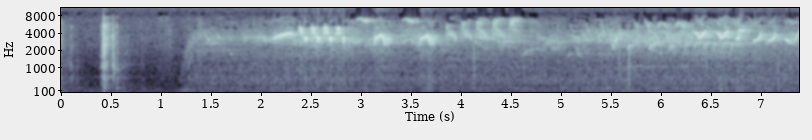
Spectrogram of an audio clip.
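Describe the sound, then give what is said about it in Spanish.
Recorded birdsong of many birds played from a CD: several birds chirp and trill in dense, overlapping bursts of high, rapid calls over a steady hiss, after a brief sharp click at the start. No one speaks. “Yo tengo un CD. CD. Sí, digo, pues. Con el canto de muchos pájaros.”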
